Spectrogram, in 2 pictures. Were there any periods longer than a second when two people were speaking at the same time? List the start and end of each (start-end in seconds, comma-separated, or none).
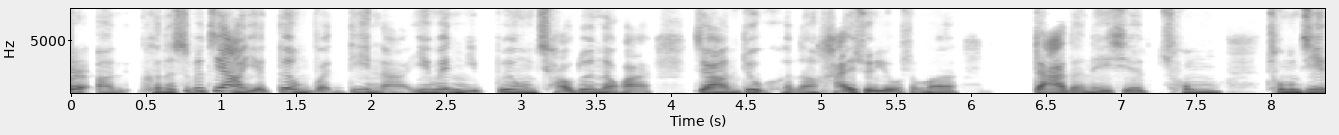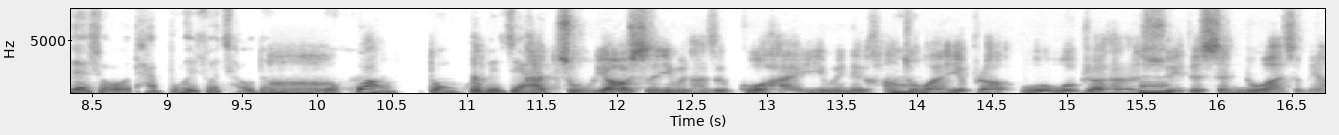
none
